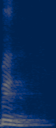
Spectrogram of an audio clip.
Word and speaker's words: bin: So actually for a long time I had been pronouncing, you know, at home we used to pronounce it as dust bean, but it's not Bean. dust bean, Bean. it's just bin.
